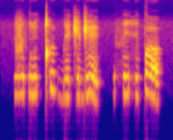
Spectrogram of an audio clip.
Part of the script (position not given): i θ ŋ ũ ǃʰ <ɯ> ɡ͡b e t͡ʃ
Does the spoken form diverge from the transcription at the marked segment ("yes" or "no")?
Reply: no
